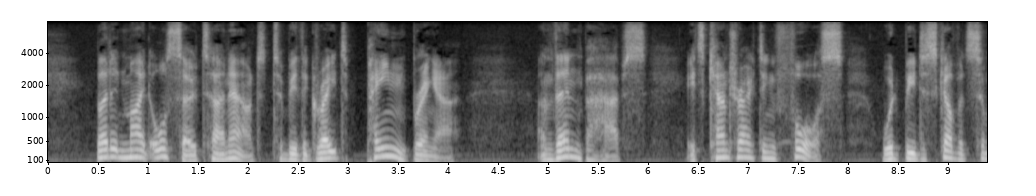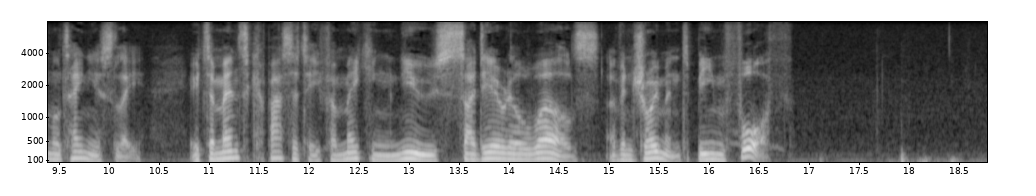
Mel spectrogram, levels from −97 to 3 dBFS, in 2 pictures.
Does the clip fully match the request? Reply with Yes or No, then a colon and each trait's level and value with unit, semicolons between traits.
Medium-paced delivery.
No: slow, 110 wpm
